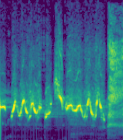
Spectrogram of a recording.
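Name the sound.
bird chirping, imitated by storyteller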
